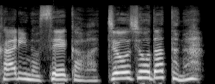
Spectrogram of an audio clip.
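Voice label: win, Japanese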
